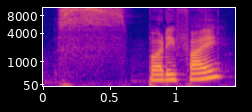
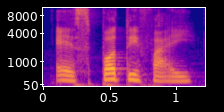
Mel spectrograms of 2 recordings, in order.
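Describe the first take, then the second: First: The word starts directly with the s sound. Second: The word starts with an added e vowel. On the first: It may seem strange or funny to friends. "correctamente en inglés" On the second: It is the usual way in Mexico. "la mayoría de los mexicanos dice Spotify"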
